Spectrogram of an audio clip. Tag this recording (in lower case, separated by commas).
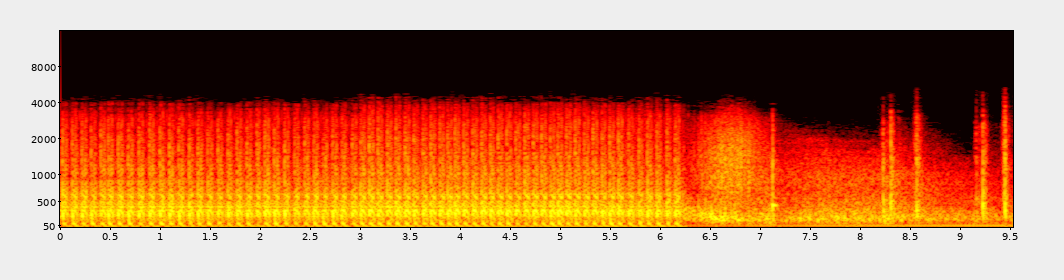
machine gun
